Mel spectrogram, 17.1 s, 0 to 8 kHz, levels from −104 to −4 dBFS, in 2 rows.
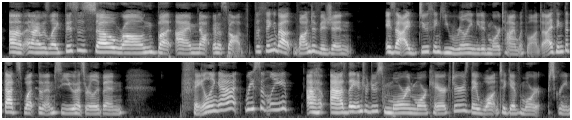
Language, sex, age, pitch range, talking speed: English, female, 20-39, 190-245 Hz, 200 wpm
